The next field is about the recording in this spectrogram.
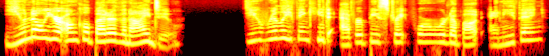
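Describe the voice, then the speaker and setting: A woman's voice: high-pitched, lively intonation, a little fast, no room sound, studio quality, voice pushed up. A woman voicing a perceptive teenage girl who talks in a candid, lilting, playful way. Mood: frank, gentle.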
